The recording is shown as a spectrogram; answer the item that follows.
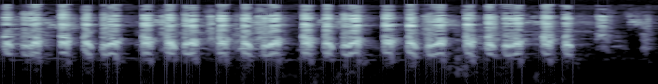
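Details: A wild chukar partridge gives a fast run of harsh clucking 'chuck' notes, about four per second, slowing and fading at the end.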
